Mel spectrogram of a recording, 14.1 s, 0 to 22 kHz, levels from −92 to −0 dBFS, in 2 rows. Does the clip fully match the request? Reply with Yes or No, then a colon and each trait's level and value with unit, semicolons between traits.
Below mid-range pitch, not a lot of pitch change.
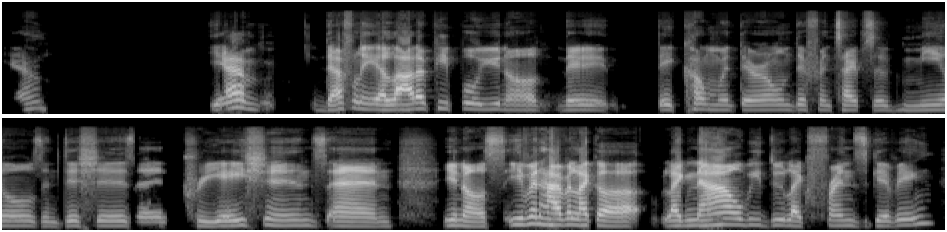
No: medium, 175 Hz; narrow, 2.3 semitones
